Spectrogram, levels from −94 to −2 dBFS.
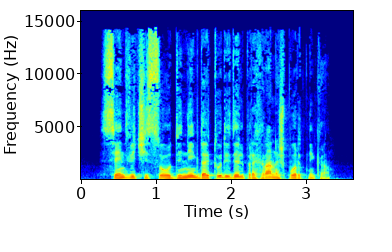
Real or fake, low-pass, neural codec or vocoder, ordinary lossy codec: fake; 14.4 kHz; vocoder, 44.1 kHz, 128 mel bands, Pupu-Vocoder; MP3, 64 kbps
